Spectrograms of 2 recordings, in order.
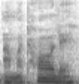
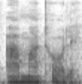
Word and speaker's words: Amatole: It's Amatole. So the stress and intonation there on the syllables is down. Okay, it's not going up.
